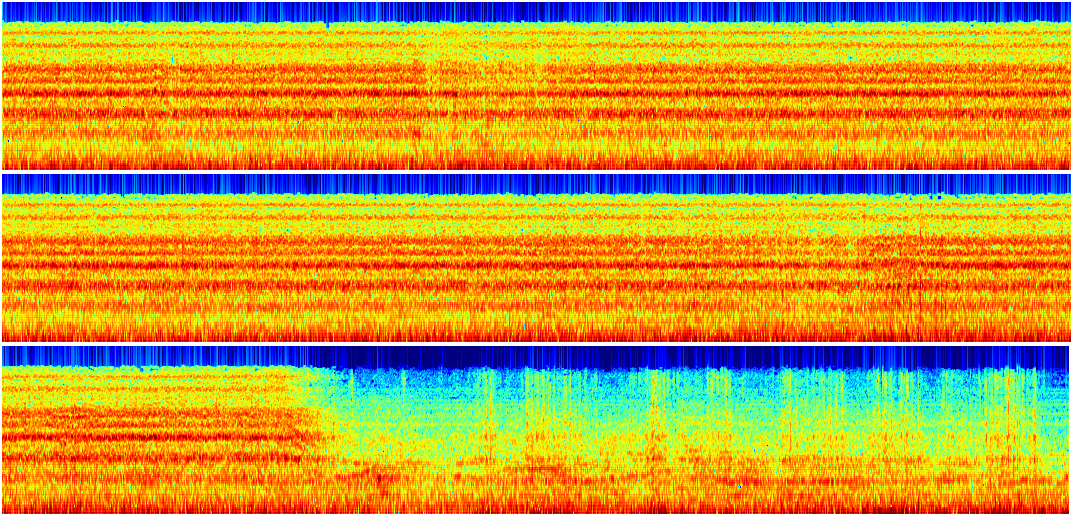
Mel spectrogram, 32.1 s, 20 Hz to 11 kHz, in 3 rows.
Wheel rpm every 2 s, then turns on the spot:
160, 160, 160, 160, 160, 160, 160, 160, 160, 160, 160, 160, 30, 20, 20, 20.
26-32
